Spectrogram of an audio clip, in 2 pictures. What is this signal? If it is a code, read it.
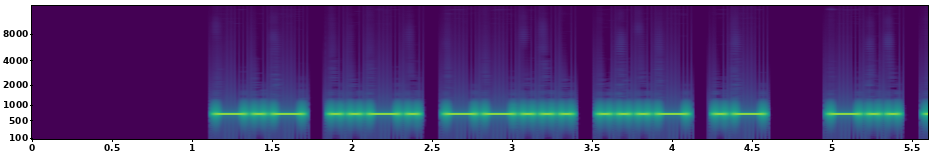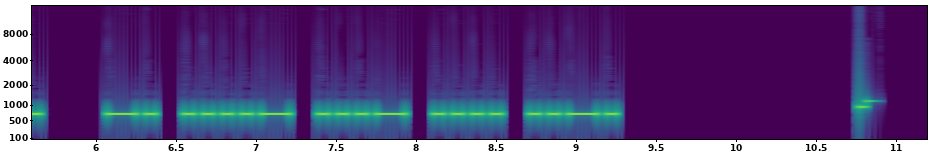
Morse code, heard as a keyed tone, about 20 wpm, 700 Hz. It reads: KF7VA DE N4VHF
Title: USA Callsign DE Callsign - 5 Characters - 20wpm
